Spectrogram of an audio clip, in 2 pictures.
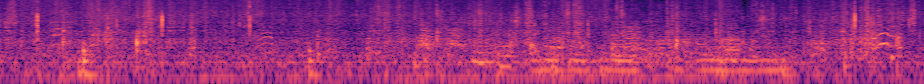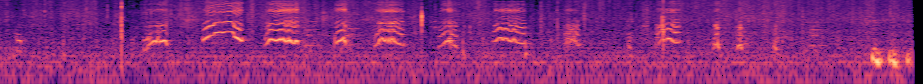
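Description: Hungarian Vizsla puppies give high, arching whimpers and squeals in quick, uneven bursts.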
